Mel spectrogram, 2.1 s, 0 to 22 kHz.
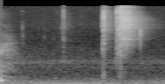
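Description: Hand wire stripper closing on an injector-harness wire and stripping about 4 mm of insulation: a couple of light clicks, then a sharp snap about a second and a half in as the jaws pull the insulation off.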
